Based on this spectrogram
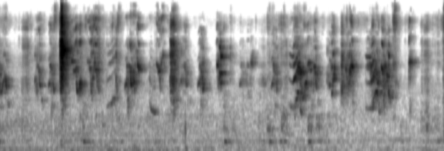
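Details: Bonded pair of peach-faced lovebirds kept indoors near their nest box, the female going in and out: scattered sharp, buzzy chirps and squawks, one loud burst near the first second, then irregular high chatter with faint room rustling beneath.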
